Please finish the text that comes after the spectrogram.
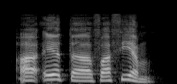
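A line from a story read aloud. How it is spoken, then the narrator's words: Plain question. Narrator (Russian): спросил он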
